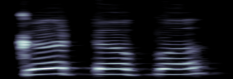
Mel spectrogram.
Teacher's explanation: ह चा उच्चार होत नाही त्याला आपण काय म्हणतो अल्पप्राण म्हणतो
